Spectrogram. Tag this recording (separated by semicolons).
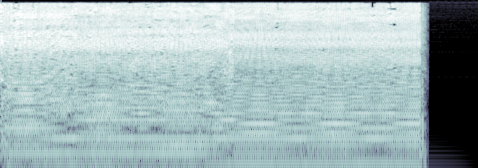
bit; crushed; digital; dirty; synth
